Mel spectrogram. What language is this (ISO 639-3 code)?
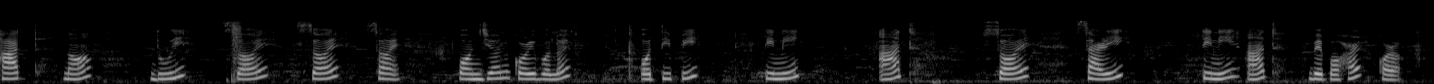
asm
